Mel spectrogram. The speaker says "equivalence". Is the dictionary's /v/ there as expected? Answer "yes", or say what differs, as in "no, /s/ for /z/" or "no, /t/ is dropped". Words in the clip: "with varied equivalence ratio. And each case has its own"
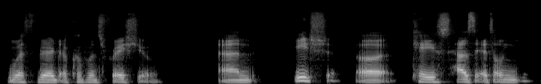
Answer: no, /p/ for /v/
